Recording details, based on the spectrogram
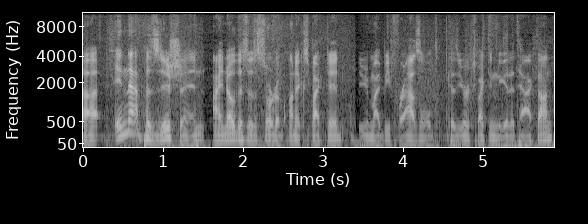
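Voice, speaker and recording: Very deep and low in pitch, a man with an American accent talks at a very fast pace with lively intonation. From United States. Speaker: video game coach. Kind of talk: live coaching session with replay review. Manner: casual, conversational.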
